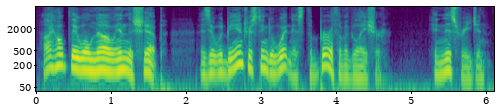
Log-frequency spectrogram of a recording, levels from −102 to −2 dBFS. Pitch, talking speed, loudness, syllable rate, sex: 135 Hz, 225 wpm, -16 LUFS, 5.9 syllables/s, male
